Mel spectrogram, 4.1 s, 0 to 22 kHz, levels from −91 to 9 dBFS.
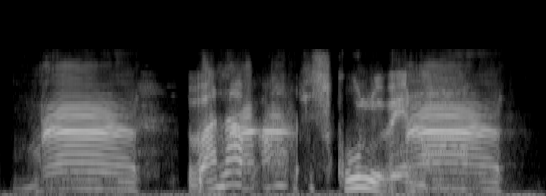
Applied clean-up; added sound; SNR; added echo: neural diffusion model UNIVERSE++.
